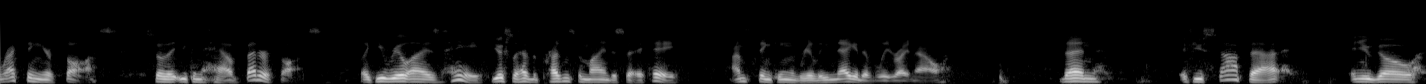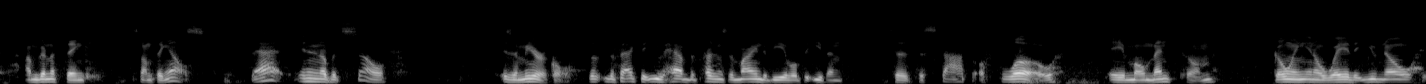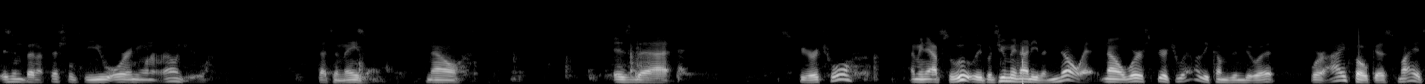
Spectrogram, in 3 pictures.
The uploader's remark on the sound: The dogs are barking, the wind is blowing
